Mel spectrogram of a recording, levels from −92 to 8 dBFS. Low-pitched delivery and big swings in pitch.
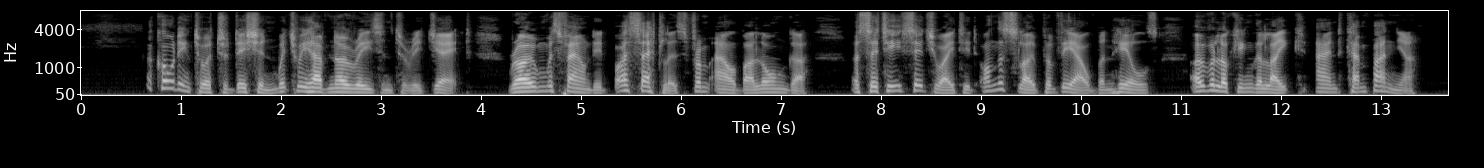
Yes: low, 130 Hz; wide, 6.5 semitones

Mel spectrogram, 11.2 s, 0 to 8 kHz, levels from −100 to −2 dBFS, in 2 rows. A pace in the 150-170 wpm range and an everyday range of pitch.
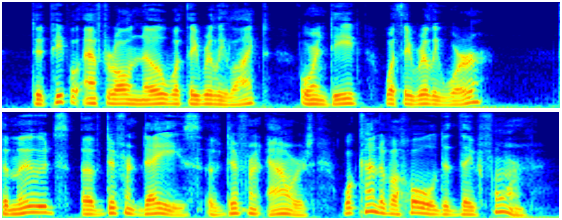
Yes: average, 160 wpm; average, 3.8 semitones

